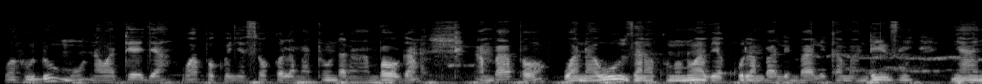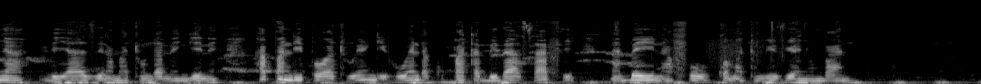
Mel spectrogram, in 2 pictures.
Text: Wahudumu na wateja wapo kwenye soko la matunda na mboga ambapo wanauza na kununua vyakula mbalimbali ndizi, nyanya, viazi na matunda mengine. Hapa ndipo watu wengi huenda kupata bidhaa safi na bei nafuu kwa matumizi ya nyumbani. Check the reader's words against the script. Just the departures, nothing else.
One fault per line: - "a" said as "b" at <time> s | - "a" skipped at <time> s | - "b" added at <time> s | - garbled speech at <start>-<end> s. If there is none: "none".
- "kama" added at 8.3 s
